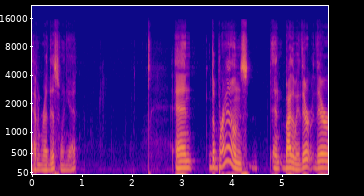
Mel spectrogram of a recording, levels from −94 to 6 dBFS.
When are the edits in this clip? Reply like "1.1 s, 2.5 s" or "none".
none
